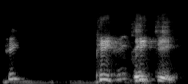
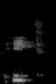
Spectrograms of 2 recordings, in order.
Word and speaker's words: PeakD: How's it pronounced? Peak D. Yes. People say peaked. I say peaked.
